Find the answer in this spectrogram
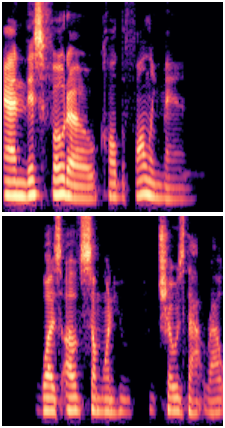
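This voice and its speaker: A man with an American accent speaks at a fairly slow pace, monotone and flat, with a fairly high pitch. His tone is bright and sharp, and his loudness swings widely. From US Northeast (New York metro area). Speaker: podcast co-host. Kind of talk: casual chat. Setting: remote recording.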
